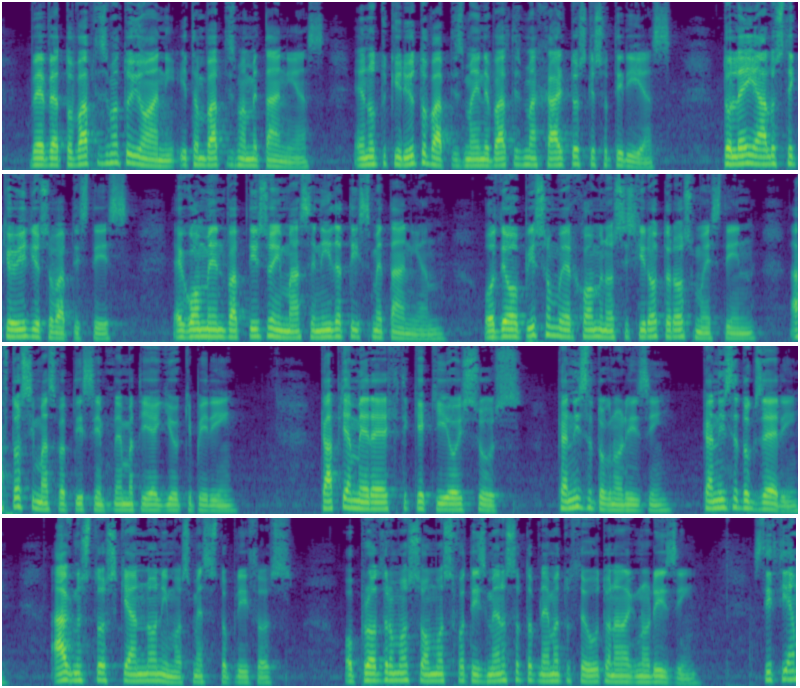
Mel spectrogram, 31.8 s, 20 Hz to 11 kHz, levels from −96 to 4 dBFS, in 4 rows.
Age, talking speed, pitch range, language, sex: 30-49, 155 wpm, 110-140 Hz, Greek, male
